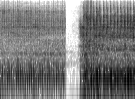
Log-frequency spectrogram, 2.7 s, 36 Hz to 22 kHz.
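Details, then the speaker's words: Amazon 49cc four-stroke pocket bike mini motorcycle, warmed up, after adjusting idle screw on throttle cable: small single putters at steady even idle, no hunting or stalling; idle properly set. "The idle screw is right here. It just connects to the throttle cable and kind of tightens it and loosens it on the throttle. I think we got it. There we go."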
